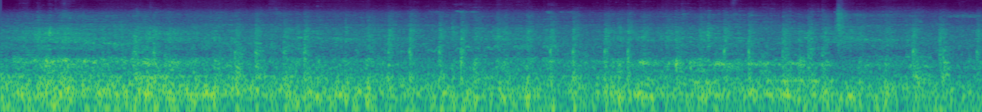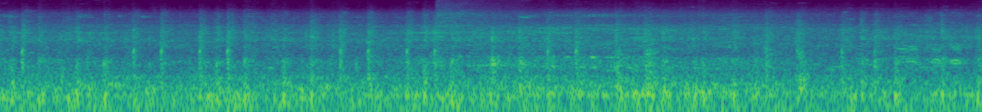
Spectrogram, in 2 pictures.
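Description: Electric multiple-unit local train passing at speed over a bridge, loud and steady, its wheels clattering over the rail joints in a quick run of clicks.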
